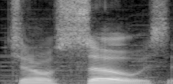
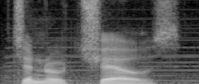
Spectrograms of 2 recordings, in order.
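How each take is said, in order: First: The second word begins with an s sound. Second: The second word begins with a ch sound. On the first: The speaker calls it right. "It's so" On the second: The speaker calls it wrong. "It's not Chow"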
